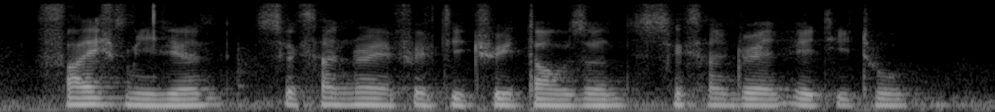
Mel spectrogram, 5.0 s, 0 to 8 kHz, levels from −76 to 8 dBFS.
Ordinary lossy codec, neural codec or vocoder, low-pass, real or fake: none; codec, 16 kHz, 6 kbps, DAC; 7.2 kHz; fake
